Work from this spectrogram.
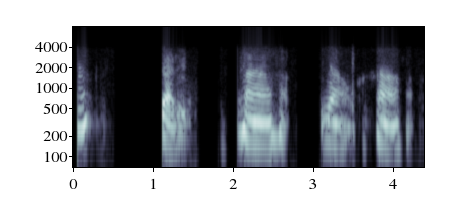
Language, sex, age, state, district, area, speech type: Marathi, female, 45-60, Maharashtra, Kolhapur, urban, conversation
